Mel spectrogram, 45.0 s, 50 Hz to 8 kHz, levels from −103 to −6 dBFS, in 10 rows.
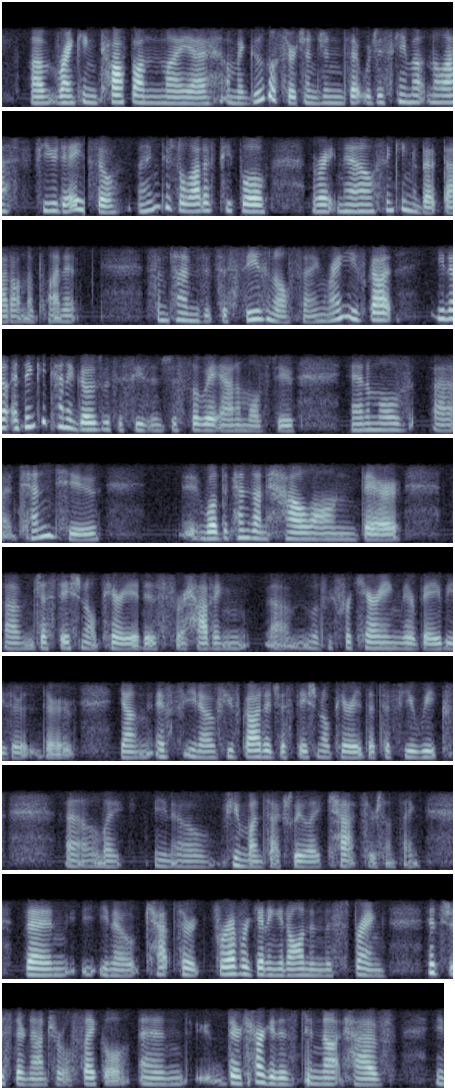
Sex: female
